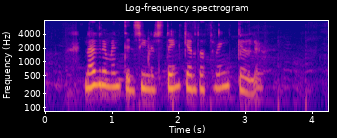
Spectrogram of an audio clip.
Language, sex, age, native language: Icelandic, female, 18-19, Icelandic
